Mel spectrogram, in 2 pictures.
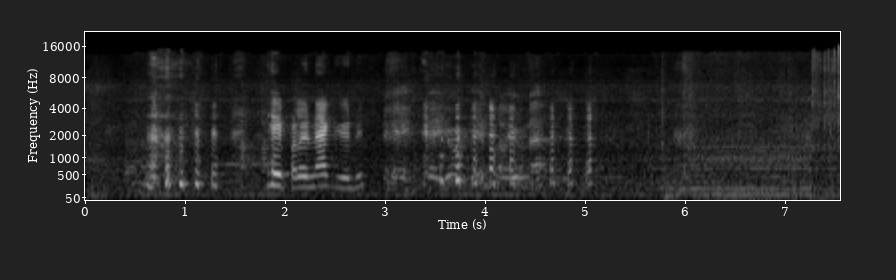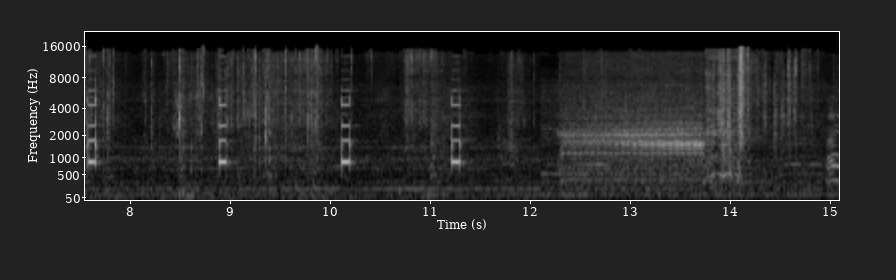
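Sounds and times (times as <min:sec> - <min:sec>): checkout scanner beeping: 0:07.2 - 0:14.2.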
